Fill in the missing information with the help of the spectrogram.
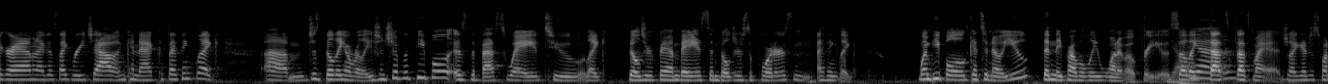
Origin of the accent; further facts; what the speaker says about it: Ottawa, Ontario, Canada; And I'm from Ottawa.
